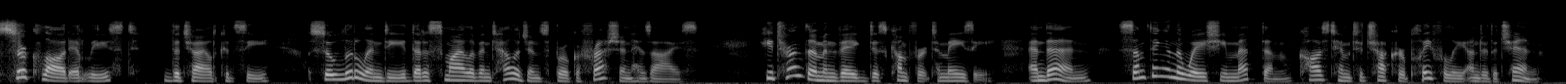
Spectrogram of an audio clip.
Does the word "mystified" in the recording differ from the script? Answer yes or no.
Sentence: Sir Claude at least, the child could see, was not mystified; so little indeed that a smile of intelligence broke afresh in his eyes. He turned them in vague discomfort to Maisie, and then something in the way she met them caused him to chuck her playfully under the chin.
yes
